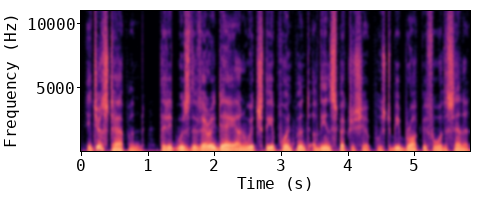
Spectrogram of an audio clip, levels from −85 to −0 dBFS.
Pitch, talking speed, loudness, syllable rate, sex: 110 Hz, 235 wpm, -17 LUFS, 6.4 syllables/s, male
